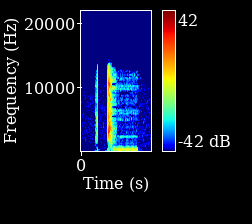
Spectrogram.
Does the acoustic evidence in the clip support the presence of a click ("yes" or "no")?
yes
